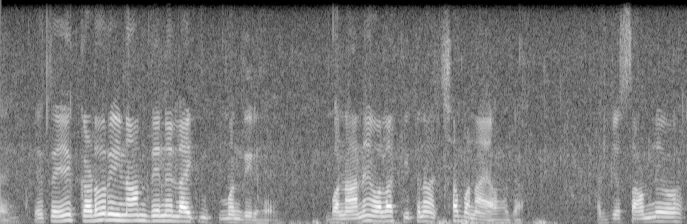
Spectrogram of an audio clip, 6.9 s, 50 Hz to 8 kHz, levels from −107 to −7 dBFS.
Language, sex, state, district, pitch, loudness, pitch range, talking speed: Hindi, male, Chhattisgarh, Sarguja, 155 Hz, -18 LUFS, 130-175 Hz, 150 wpm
